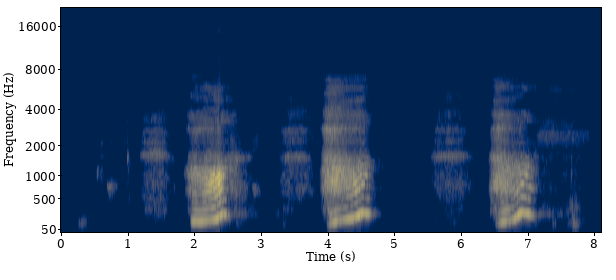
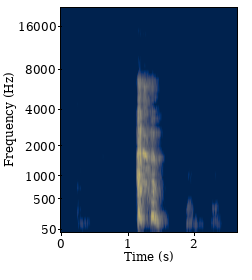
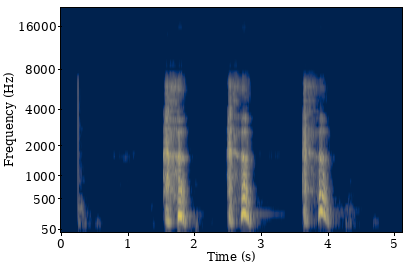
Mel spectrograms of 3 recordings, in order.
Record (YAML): exhalation_length: 8.1 s
exhalation_amplitude: 32766
exhalation_signal_mean_std_ratio: 0.38
cough_length: 2.6 s
cough_amplitude: 32767
cough_signal_mean_std_ratio: 0.25
three_cough_length: 5.1 s
three_cough_amplitude: 32767
three_cough_signal_mean_std_ratio: 0.31
survey_phase: beta (2021-08-13 to 2022-03-07)
age: 65+
gender: Male
wearing_mask: 'No'
symptom_none: true
smoker_status: Ex-smoker
respiratory_condition_asthma: false
respiratory_condition_other: false
recruitment_source: REACT
submission_delay: 1 day
covid_test_result: Negative
covid_test_method: RT-qPCR
influenza_a_test_result: Negative
influenza_b_test_result: Negative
